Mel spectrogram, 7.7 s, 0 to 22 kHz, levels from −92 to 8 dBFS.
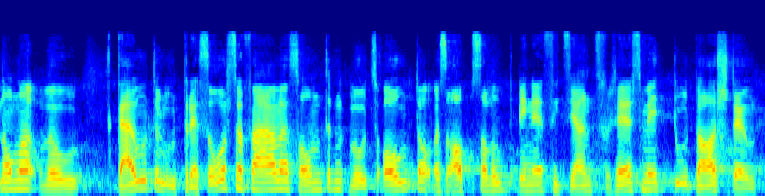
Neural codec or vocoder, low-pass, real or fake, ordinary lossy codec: codec, 24 kHz, 1 kbps, SNAC; 10.8 kHz; fake; none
